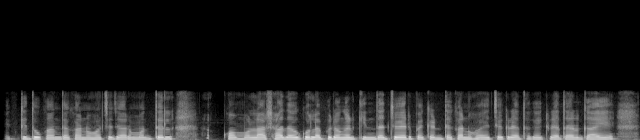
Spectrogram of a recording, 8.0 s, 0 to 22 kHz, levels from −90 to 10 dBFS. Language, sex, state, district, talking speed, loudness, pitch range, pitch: Bengali, female, Tripura, West Tripura, 140 wpm, -15 LUFS, 230-245 Hz, 235 Hz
